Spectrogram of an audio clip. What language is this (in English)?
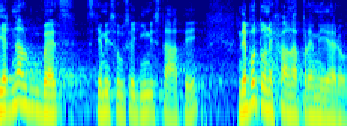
Czech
